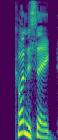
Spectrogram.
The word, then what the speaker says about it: Koenigsegg: The guy's name is Christian von Koenigsegg. – Koenigsegg, yes, Koenigsegg, yes.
